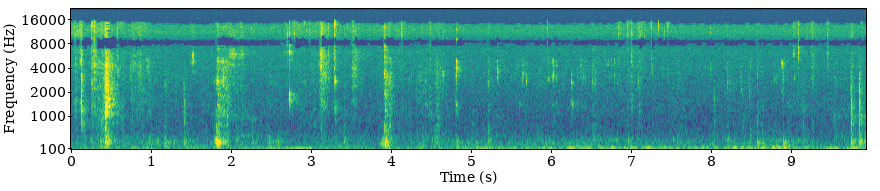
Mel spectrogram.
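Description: Chewing and eating sounds: soft mouth noises and small clicks as fried food is eaten, with a few sharper clicks about half a second, two seconds and four seconds in. A faint low steady hum sits underneath.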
